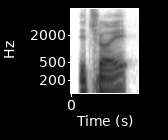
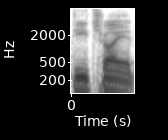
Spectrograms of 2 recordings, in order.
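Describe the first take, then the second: First: It is said with an English pronunciation. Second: It is said with an American pronunciation. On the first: This is how the English friends say it. "They call it Detroit" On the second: This is how the speaker says it. "They don't call it Detroit"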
